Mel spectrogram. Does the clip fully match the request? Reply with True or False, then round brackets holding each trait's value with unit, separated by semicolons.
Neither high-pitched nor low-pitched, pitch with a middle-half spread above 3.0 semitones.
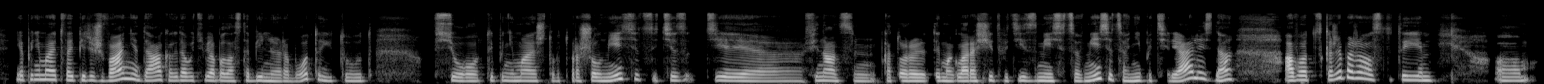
True (175 Hz; 3.6 semitones)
